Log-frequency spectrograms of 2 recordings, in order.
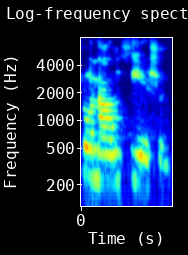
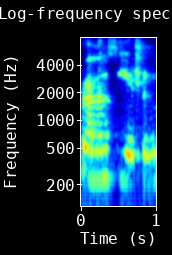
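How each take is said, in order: First: The second syllable sounds like 'noun'. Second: The second syllable sounds like 'nun'. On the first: The speaker calls it wrong. "Many people say pronunciation" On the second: The speaker calls it right. "I'm saying pronunciation. ... the right pronunciation is pronun"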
